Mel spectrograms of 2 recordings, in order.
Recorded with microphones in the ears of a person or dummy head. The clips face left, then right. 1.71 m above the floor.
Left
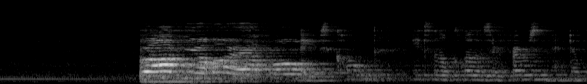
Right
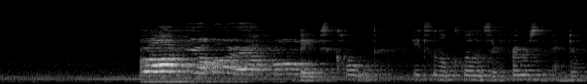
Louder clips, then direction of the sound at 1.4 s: Left 1 dB; 55° left (ahead or behind).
